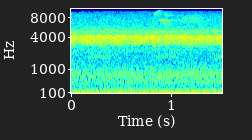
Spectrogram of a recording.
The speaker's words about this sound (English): Oh, I hear a croak. You're right. I think that was the cricket.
